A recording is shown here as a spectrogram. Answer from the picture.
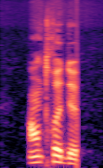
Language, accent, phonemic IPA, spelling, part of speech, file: French, France, /ɑ̃.tʁə.dø/, entre-deux, noun, LL-Q150 (fra)-entre-deux.wav
- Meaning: 1. interspace, gap (between two things) 2. half-time, intervening period 3. jump ball, drop ball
